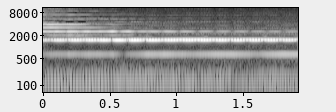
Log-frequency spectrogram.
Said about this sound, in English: As the years have passed through 4 presidents, the bell still tolls, marking the exact times the planes hit and the towers fell.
